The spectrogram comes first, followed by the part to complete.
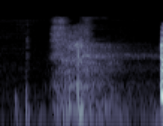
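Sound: coughing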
